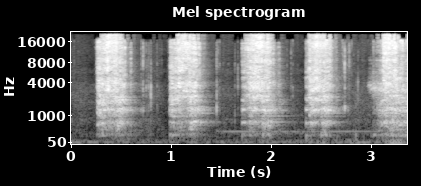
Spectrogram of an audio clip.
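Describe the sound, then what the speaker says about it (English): Gunk is scraped out of a parts washer tray in five loud, rasping strokes at a steady rhythm, each a harsh, gritty scrape separated by brief pauses, close up with no talking. "Scrape off the gunk and just give it a wipe with an old rag."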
